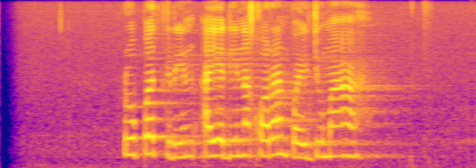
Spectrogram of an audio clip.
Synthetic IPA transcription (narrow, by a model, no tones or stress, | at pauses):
rupət̪̚ɡɾinajadinakoɾanpɔɛd͡ʒumaʔah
